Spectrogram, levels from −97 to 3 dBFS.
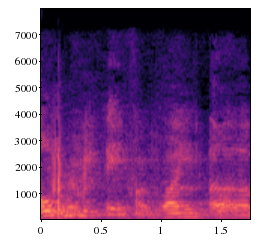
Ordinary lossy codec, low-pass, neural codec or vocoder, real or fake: AAC, 32 kbps; 7.2 kHz; codec, 24 kHz, 0.9 kbps, WavTokenizer, medium music audio release; fake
